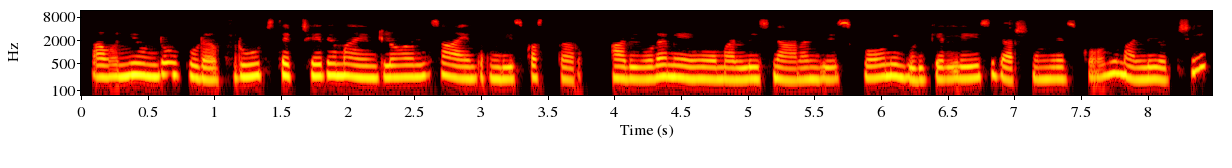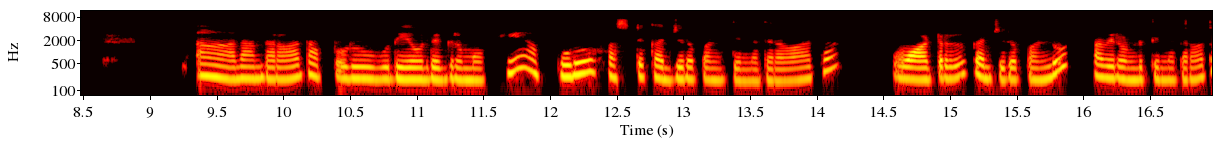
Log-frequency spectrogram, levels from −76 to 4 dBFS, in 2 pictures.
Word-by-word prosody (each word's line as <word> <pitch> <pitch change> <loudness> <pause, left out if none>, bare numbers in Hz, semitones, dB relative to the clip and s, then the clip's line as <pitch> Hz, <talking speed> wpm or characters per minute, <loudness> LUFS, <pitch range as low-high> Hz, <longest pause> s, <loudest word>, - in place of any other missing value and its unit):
అవన్నీ 235 +3 +4
ఉండవు 260 +3 +2
కూడా, 210 -3 +2 0.2
ఫ్రూట్స్ 235 +2 +1
తెచ్చేది 245 +1 +2
మా 245 - +3
ఇంట్లో 225 +1 +1
వాళ్ళు 230 +1 +1
సాయంత్రం 220 -2 0
తీసుకొస్తారు. 205 -2 -4 0.3
అది 205 -1 +2
గూడా 220 +3 +3
మేమే 205 -2 +2
మళ్ళీ 195 +1 +2
స్నానం 195 -1 -1
చేసుకొని, 220 +3 0
గుడికెళ్ళేసి, 205 +3 0
దర్శనం 200 +2 -4
చేసుకొని, 225 +6 -3
మళ్ళీ 200 0 +1
ఒచ్చి 305 - -5 1.0
ఆ! - - +3 0.3
దాని 210 0 0
తర్వాత 205 +4 0
అప్పుడు 210 -1 -1 0.3
దేవుడి 200 0 +2
దగ్గర 200 +1 -1
మొక్కి, 195 +11 -3 0.2
అప్పుడు 245 +1 +2 0.2
ఫస్ట్ 230 0 -3
ఖర్జూర 200 0 +1
పండు 190 0 -4
తిన్న 180 0 -5
తర్వాత, 190 - -3 0.6
వాటర్, 205 +1 +4 0.2
ఖర్జూర 200 -4 0
పండు 205 - +1 0.3
అవి 220 - +2
2 195 0 -2
తిన్న 195 -1 -4
తర్వాత 205 +4 -3
210 Hz, 145 wpm, -24 LUFS, 200-230 Hz, 1.0 s, అవన్నీ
